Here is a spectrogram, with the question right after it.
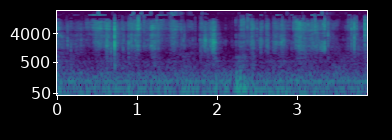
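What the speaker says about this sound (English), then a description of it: "I'm going to take that tape off." Tape is peeled off a paper pattern in close, quiet, crackly tearing and crinkling, with small irregular rips and paper rustles.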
